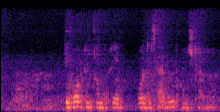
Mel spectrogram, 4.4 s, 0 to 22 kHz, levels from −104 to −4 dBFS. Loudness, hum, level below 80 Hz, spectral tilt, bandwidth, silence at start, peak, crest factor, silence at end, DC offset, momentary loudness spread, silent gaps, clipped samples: -35 LUFS; none; -68 dBFS; -7 dB/octave; 16 kHz; 0.05 s; -16 dBFS; 20 dB; 0 s; under 0.1%; 22 LU; none; under 0.1%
